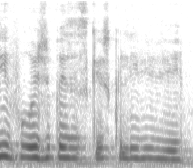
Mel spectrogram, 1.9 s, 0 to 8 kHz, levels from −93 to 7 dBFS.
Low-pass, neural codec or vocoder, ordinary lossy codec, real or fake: none; codec, 16 kHz, 16 kbps, FreqCodec, smaller model; none; fake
